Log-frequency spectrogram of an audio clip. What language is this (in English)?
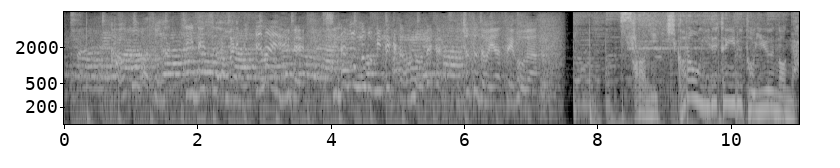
Japanese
